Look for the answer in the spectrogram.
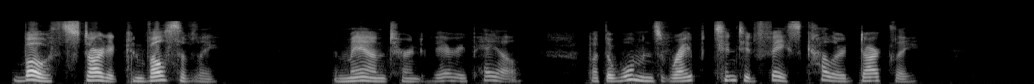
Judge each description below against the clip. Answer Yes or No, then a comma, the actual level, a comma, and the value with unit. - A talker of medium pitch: Yes, medium, 155 Hz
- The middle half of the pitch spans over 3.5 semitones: Yes, average, 4.0 semitones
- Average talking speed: No, slow, 95 wpm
